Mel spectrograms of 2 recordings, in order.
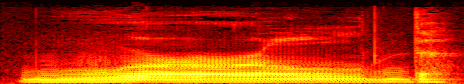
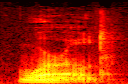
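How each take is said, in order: First: The word is said very slowly and drawn out. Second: The word is said at a normal speed. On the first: "Let's do it real slow" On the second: "Fourth and last time with normal speed"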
